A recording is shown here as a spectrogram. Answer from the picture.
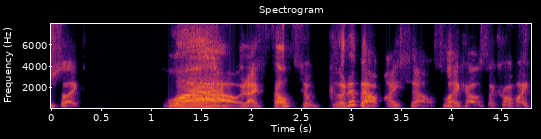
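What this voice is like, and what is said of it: Usual voice. Nothing is said of it.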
